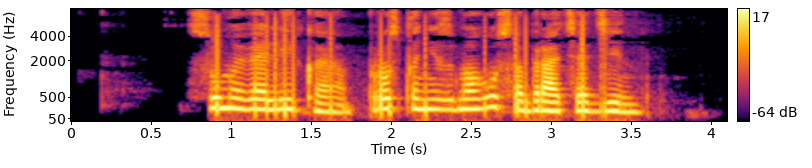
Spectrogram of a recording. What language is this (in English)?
Belarusian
